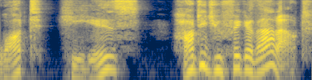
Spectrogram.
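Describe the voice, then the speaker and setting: A man puts on a high-pitched character voice at a fairly slow pace. The recording is very clean, with a silent background. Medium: machinima. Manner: blunt, skeptical.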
